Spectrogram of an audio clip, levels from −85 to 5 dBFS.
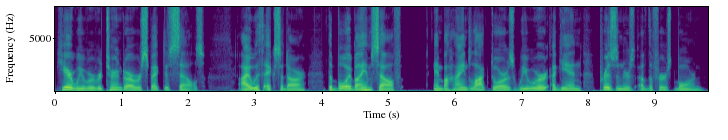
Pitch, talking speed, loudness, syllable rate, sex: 145 Hz, 165 wpm, -19 LUFS, 5.2 syllables/s, male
